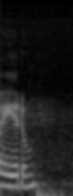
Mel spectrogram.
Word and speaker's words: eiro: primeiro deles é Limoeiro o sufixo eiro é pronunciado quase sempre como Hero Então o que acontece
